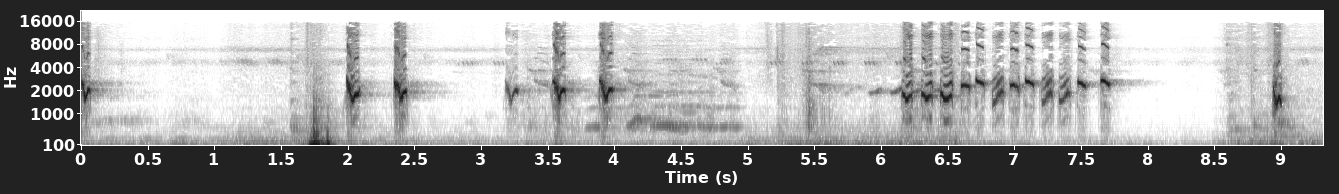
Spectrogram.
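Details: Yellow-vented bulbul filler song for green leafbird training: scattered bright chirps, a low thump, then a fast chattering burst of rapid notes that ends in a few single chirps.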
